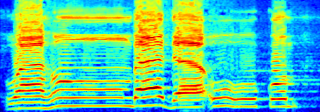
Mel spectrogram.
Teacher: Wahum mim mati bertemu dengan ba. Mim kena sembunyikan, kemudian dia kena dengung. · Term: ifa syafawi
